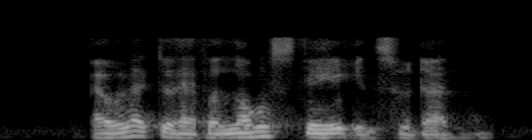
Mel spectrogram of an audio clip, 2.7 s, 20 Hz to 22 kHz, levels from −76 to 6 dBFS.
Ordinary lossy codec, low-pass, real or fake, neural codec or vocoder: none; 7.2 kHz; fake; codec, 16 kHz, 2 kbps, FreqCodec, smaller model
